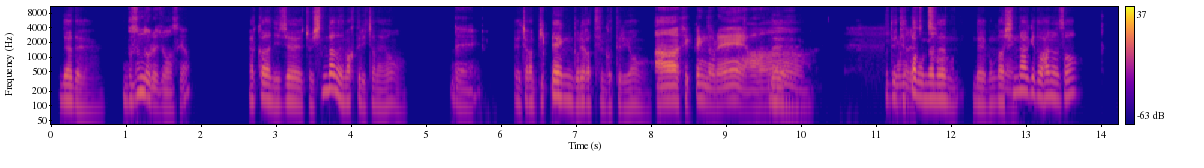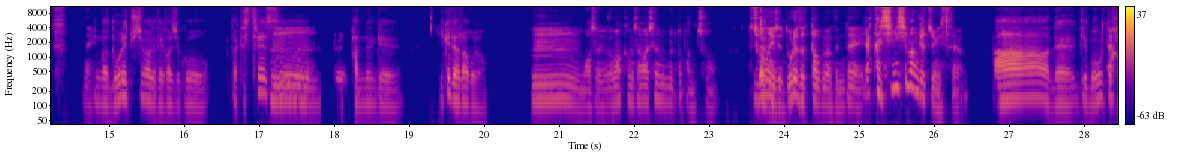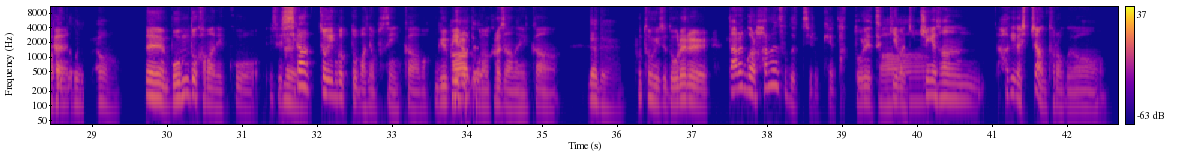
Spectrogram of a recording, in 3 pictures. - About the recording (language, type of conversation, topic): Korean, unstructured, 스트레스를 받을 때 보통 어떻게 푸세요?
- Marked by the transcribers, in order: tapping; other background noise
